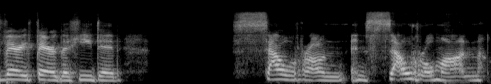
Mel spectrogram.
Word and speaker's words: Sauron: Of how, it's not Sauron, it's Sauron. Sauron. Anyway, Isildur. It's not Isildur, it's Isildur. Anyway. Isildur. You gotta roll your Isildur. I don't think it's very fair that he did Sauron and Sauroman.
